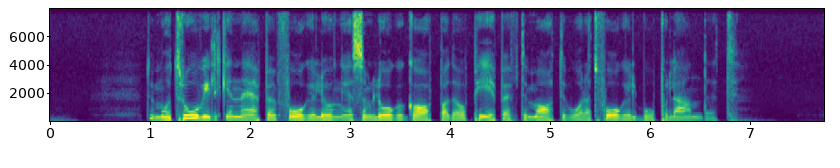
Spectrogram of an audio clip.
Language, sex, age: Swedish, female, 39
